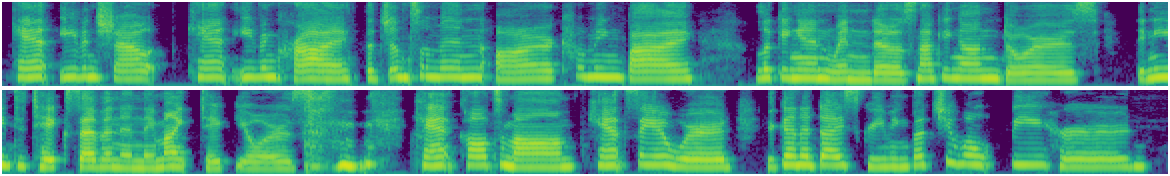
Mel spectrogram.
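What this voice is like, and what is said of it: Little girl voice. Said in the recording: “I don't have a great little girl voice, though ... we guarantee it's better than our little girl voice”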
